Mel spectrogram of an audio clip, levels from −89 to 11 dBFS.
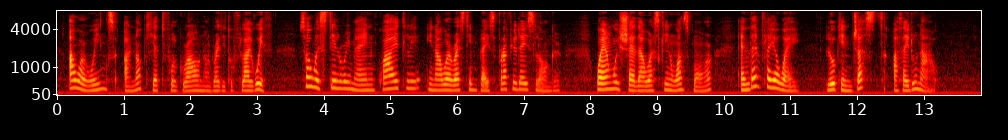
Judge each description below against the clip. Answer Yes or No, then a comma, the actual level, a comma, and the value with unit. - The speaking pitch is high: Yes, high, 195 Hz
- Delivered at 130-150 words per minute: No, average, 185 wpm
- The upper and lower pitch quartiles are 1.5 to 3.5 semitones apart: No, average, 4.4 semitones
